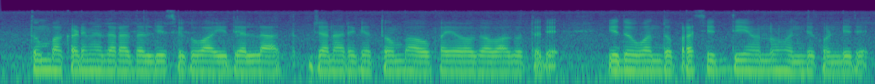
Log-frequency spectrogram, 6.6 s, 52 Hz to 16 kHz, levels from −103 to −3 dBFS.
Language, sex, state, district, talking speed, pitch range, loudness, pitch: Kannada, male, Karnataka, Shimoga, 120 wpm, 120-125 Hz, -31 LUFS, 125 Hz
